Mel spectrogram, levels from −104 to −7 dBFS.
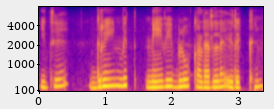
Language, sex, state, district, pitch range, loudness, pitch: Tamil, female, Tamil Nadu, Nilgiris, 200-235 Hz, -16 LUFS, 215 Hz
